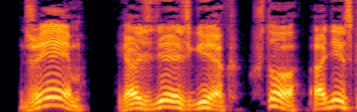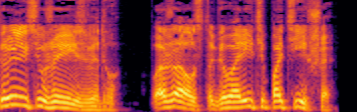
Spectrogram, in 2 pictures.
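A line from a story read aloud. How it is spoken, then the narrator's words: Shouting. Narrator (Russian): решился крикнуть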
